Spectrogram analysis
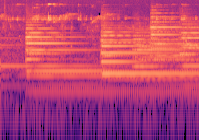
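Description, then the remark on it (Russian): Several church bells, the podzvonnye and zazvonnye bells rung together from a lever keyboard like an organ's, ring in a layered, sustained chord without the bass bells, with fresh strikes at regular intervals adding bright tones over a lingering hum. No voices, fairly loud. “Послушайте, как будут звучать колокола подзвонные и зазвонные, если их вместе совместить.”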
